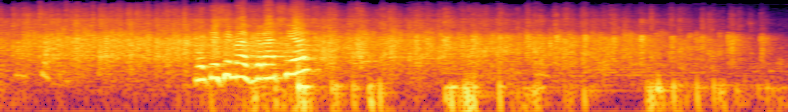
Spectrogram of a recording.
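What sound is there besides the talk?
audience applause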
